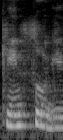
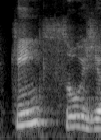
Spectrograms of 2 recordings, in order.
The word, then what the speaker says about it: Kintsugi: culpando e teve a ideia de levar em um artesão que faz peças de kintsugi.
